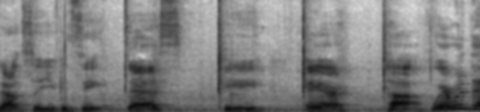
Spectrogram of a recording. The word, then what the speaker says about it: despierta: Despierta. So you move backwards, second to last syllable, and the accent goes on the vowel in the second to last syllable.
